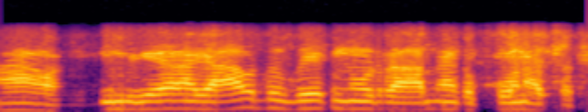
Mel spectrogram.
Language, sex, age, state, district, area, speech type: Kannada, male, 45-60, Karnataka, Belgaum, rural, conversation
